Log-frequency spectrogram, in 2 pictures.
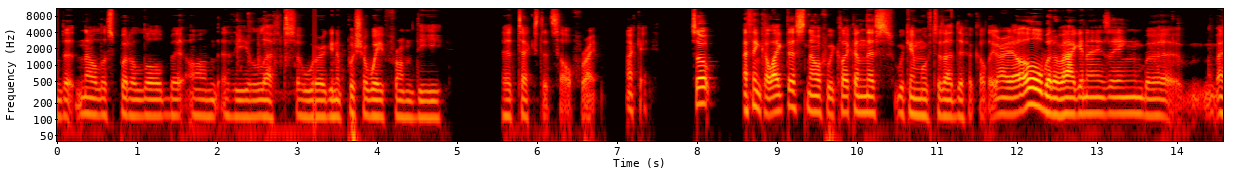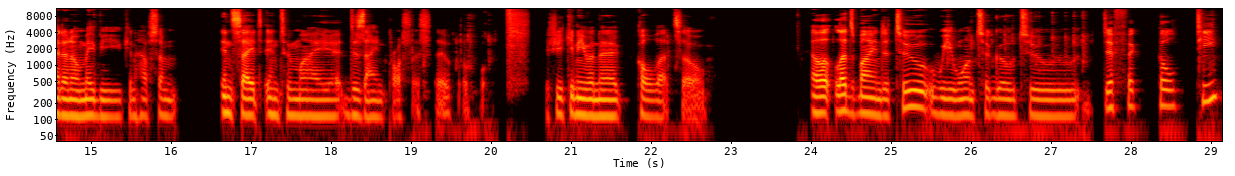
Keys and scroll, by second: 13.9 ctrl+s, 23.0 Escape.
